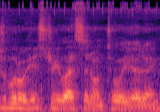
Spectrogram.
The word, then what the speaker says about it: Toyota: Toyota as well but it says it with a T so instead of pronounce toyou duds this one was pronounced Toyota which is something that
